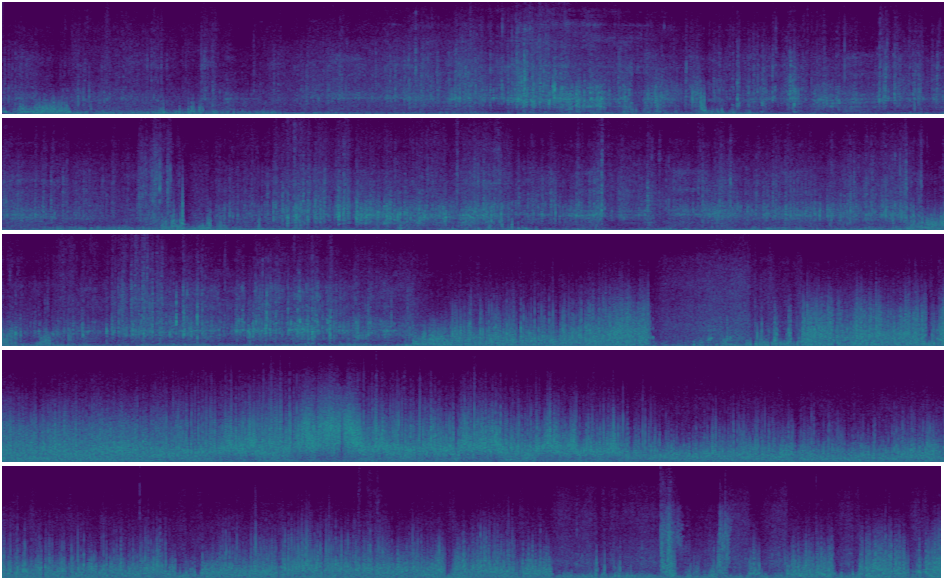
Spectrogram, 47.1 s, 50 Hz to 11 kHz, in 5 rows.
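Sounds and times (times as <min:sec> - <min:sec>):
wind buffeting microphone: 0:00.0 - 0:47.0
tyres crunching over gravel: 0:00.1 - 0:24.0
bike knocking over bumps: 0:00.4 - 0:24.0.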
